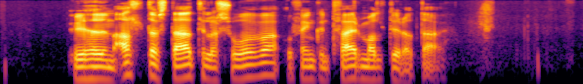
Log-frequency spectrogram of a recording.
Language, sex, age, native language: Icelandic, male, 20-29, Icelandic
